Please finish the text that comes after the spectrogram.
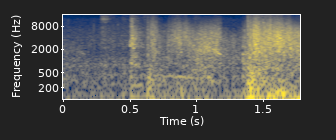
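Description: An explosion in a shooter video game bursts at close range with a deep, rumbling boom that swells and holds, followed by a second heavier blast near the end, with no talk over it.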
